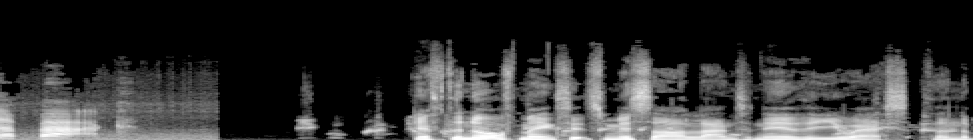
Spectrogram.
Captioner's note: Korean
